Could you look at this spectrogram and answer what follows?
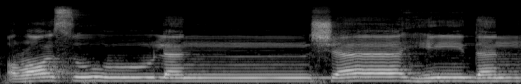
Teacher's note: شین کے بعد الف مدہ ہونے کی وجہ سے شین کو 1 الف کے مقدار کھینچیں گے۔ ہا کو سینے سے صاف کر کے ادا کریں گے۔ دال پر اخفا یا غنہ نہیں کیا جائے گا۔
